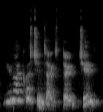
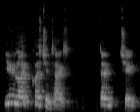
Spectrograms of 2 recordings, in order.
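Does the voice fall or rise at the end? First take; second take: rise; fall. First: The voice rises at the end. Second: The voice falls at the end.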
